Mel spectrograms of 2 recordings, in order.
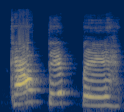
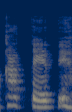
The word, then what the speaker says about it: cateter: Eu falo: "Júlia, você não é daquelas médicas que fala catéter, não, né? Porque sua mãe é professora de português. Foi com esse dinheirinho que ela pagou os seus estudos. Então você vai falar catet, ela fica rindo."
